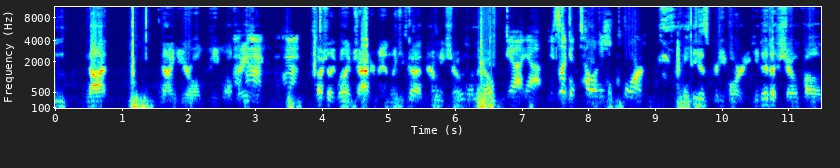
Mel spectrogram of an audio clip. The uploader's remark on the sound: Apologies for the audio quality! When I record these by myself it is for some reason much more easy to get the audio sounding at least half way decent...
